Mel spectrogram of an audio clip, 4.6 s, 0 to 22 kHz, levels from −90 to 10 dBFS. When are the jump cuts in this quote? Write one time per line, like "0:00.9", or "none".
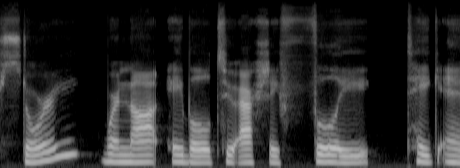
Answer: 0:00.9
